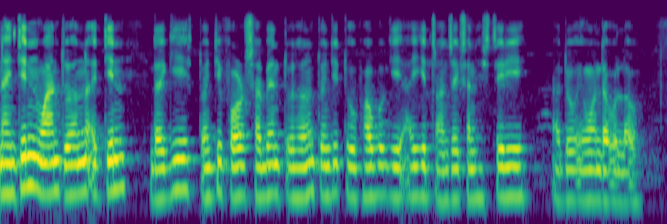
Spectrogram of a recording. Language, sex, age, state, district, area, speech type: Manipuri, male, 30-45, Manipur, Thoubal, rural, read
